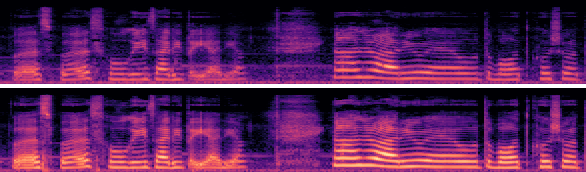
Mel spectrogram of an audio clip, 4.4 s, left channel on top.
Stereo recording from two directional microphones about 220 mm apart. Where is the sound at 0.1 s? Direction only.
45° right (ahead or behind).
